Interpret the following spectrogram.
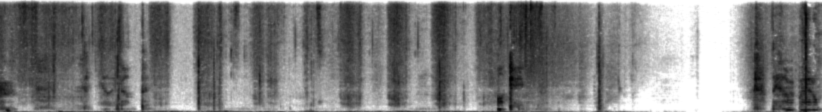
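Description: Fingertips rubbing and pressing through long hair, making an irregular crinkly, scratchy rustle that stops abruptly about ten seconds in, followed by a second or so of dead silence.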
